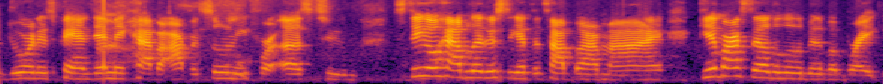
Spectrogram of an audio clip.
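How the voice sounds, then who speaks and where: A woman's voice: medium pitch, a bit bright, poor audio. A woman hosting a family story time over a video call from home, speaking in an earnest, encouraging way. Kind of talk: casual chat and introduction.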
